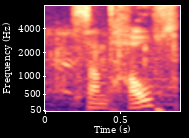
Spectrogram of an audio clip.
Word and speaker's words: Sandhaus: Sandhaus is the correct pronunciation.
